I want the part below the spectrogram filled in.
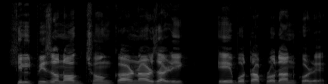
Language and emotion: Assamese, neutral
